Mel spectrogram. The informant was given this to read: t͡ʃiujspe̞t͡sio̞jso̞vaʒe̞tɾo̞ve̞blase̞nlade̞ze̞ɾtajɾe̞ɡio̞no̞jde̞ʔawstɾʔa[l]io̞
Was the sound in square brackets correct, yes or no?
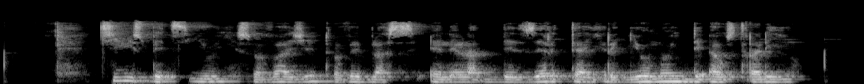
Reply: yes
